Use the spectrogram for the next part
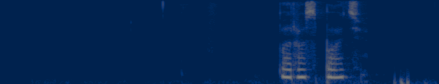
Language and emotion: Russian, neutral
